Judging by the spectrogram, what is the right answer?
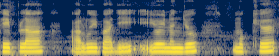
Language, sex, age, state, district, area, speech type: Sindhi, female, 45-60, Gujarat, Kutch, urban, spontaneous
